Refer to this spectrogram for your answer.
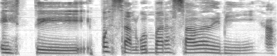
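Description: Speaking fairly slowly with a Puerto Rican accent, a woman has a medium pitch, ordinary pitch variation and a dark, mellow tone, heard in a dry, close sound with no echo. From Puerto Rico. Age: 40s. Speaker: pastor. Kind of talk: testimony.

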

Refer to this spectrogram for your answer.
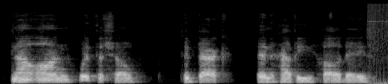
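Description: Very deep and low in pitch, a man speaks at a moderate pace. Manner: sarcastic, dry.

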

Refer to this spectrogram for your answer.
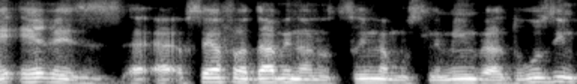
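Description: Speaking at a moderate pace, a man uses a medium pitch and a dark, mellow tone. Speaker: historian lecturer. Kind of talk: lecture.

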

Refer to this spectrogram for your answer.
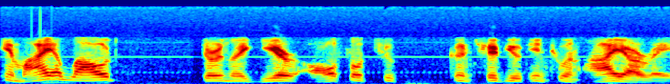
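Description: A man talks in an unremarkable speaking voice at medium pitch. His pace is moderate and his intonation fairly even. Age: 40s. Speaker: radio caller. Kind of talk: call-in question on a finance radio show. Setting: phone call.

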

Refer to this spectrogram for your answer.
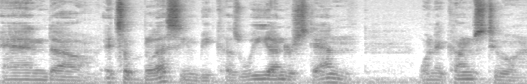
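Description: In a room with audible echo and noticeable background noise, a man with a fairly low pitch speaks at a fairly slow pace. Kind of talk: interview conversation. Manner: halting, many fillers.

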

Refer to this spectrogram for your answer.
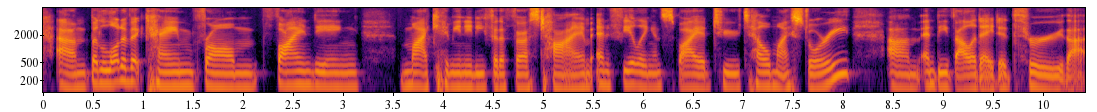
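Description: Flat and monotone, a woman's very deep, low voice moves at a fairly slow pace with very even loudness and a dry, close sound free of echo. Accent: Australian. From Papua New Guinea and Australia. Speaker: DEI consultant and digital marketer. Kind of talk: webinar presentation. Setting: online video session with chat.

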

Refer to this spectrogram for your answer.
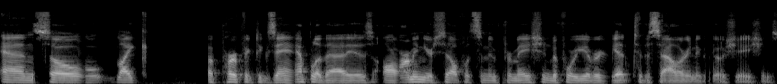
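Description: Against a quiet background, the speaker talks at a moderate pace with fairly even intonation. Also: man, fairly low pitch for a man. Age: 50s. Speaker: executive search firm CEO and author. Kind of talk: casual interview.

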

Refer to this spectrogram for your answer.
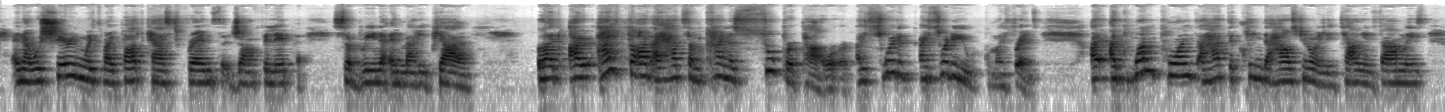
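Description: Somewhat breathy female speech with lively intonation. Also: fairly high pitch for a woman, moderate pace. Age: 50s. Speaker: motivational podcast host. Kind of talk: motivational talk. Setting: video call. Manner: animated.

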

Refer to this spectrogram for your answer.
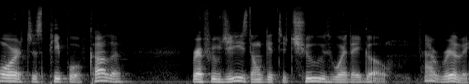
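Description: With an American accent and an ordinary speaking voice, a man of medium pitch speaks with ordinary pitch variation in a very clean recording with a silent background. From West Oakland, California. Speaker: community youth worker. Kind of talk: guided meditation; interview.

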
